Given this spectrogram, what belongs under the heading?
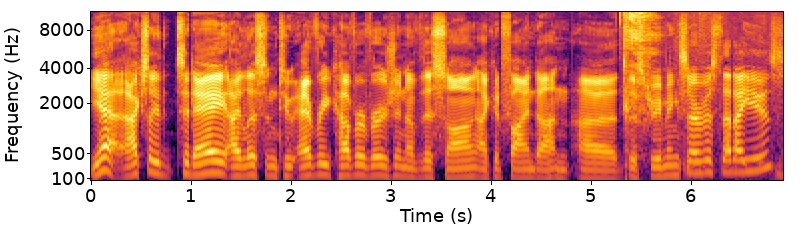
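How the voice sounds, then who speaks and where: This man has an ordinary speaking voice at a fairly high pitch. He talks at a moderate pace with lively intonation. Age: 30s. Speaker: comedian. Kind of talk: casual chat.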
